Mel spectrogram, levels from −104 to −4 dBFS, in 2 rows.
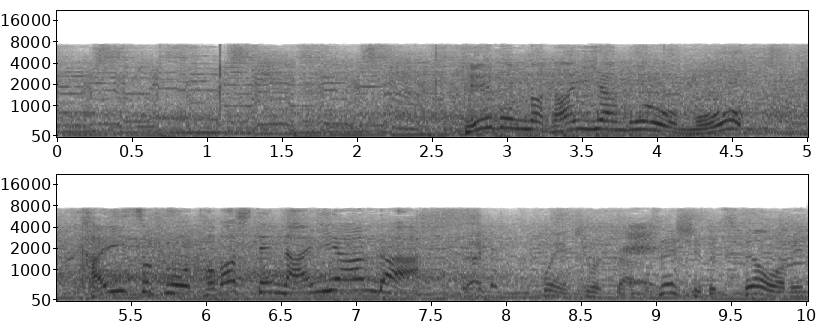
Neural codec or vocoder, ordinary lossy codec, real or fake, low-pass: none; MP3, 64 kbps; real; 7.2 kHz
